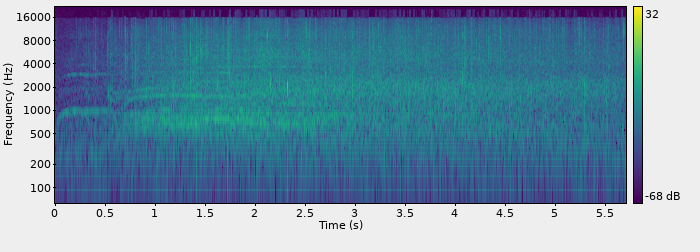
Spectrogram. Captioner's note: audience cheering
